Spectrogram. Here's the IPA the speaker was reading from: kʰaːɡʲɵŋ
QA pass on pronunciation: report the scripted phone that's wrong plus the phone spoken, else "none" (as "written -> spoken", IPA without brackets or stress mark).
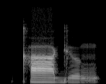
none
